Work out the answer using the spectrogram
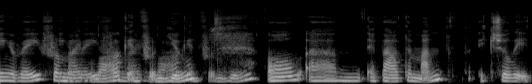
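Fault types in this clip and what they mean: Doubled audio track: a full-band copy about 5 dB quieter trails roughly half a second behind, likely from a second capture path; spectrogram shows shifted, abruptly bounded repeats.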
